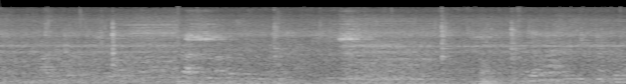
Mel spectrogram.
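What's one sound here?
Hot oil sizzles and bubbles in a pan.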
